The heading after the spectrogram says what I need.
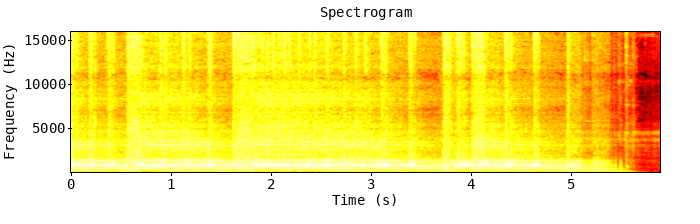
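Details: Poulan 5200 Countervibe chainsaw, unrun for 5-6 years, before carb screw adjustment: fires, revs up and down cleanly in rising and falling bursts, then shuts off; starts and runs.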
